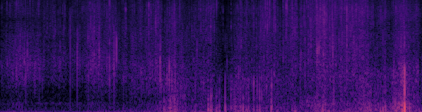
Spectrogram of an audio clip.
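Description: A fluffy makeup brush sweeps and rubs over clear plastic cling film wrapped tightly around a large metal-mesh microphone held in one hand. The result is a steady, close crinkling and rustling with bright hiss, growing a little fuller midway, and one sharp, louder crackle just before the end.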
